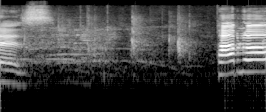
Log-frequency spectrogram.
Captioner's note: audience applauding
